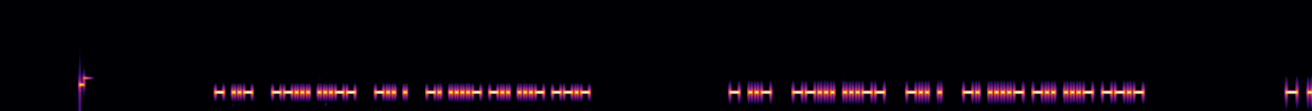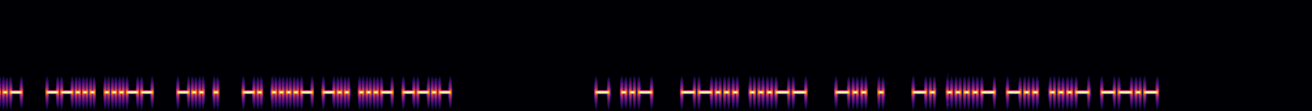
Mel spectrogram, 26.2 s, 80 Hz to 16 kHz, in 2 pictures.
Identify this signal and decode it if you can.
Morse code, heard as a keyed tone, about 38 wpm, 700 Hz. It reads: TU 73 DE N4DVQ TU 73 DE N4DVQ TU 73 DE N4DVQ TU 73 DE N4DVQ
